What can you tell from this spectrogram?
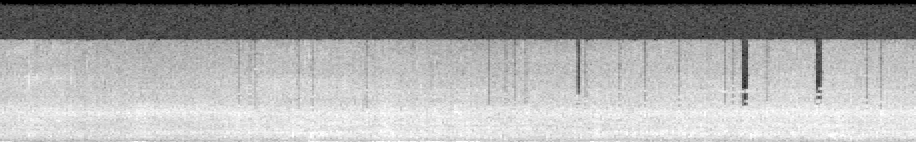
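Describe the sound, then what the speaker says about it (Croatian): Rushing water of the Sopot waterfall and its stream in the Žumberak hills, a steady broadband roar that stays constant and close throughout with no voices. "Još malo sopotskog slapa, penjemo se ovdje pa da vidimo kako to izgleda."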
